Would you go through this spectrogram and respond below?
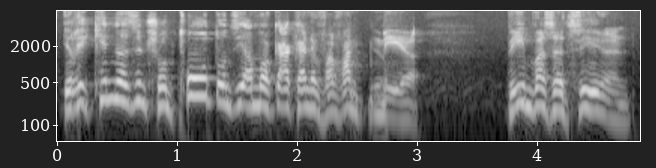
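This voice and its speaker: A restless, irritable loner in a radio play. His voice is husky and mellow, set a little high. He muses slowly in broken, repeated phrases and can turn cranky. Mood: bitter. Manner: broken, repetitive musing, breaking into cranky outbursts. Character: distraught, irritable, restless loner adrift in the world. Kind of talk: literary radio drama monologue and dialogue.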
